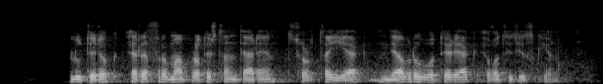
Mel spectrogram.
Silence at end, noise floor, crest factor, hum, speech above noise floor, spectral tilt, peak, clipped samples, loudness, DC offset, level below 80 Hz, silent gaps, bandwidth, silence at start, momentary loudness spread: 0.35 s; -74 dBFS; 18 dB; none; 50 dB; -7 dB/octave; -6 dBFS; under 0.1%; -24 LUFS; under 0.1%; -66 dBFS; none; 7.6 kHz; 0.7 s; 9 LU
